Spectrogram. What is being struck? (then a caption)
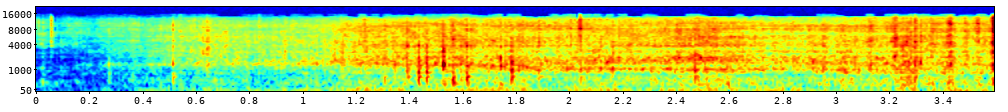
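Wooden box. Short fingernails scratch the lid of a hollow white wooden box with bead trim. A dry, crackling scratch grows steadily louder over a few seconds, with sharp clicky scrapes standing out near the middle.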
